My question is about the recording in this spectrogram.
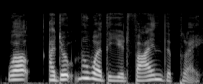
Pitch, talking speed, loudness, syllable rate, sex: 200 Hz, 265 wpm, -17 LUFS, 6.3 syllables/s, female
